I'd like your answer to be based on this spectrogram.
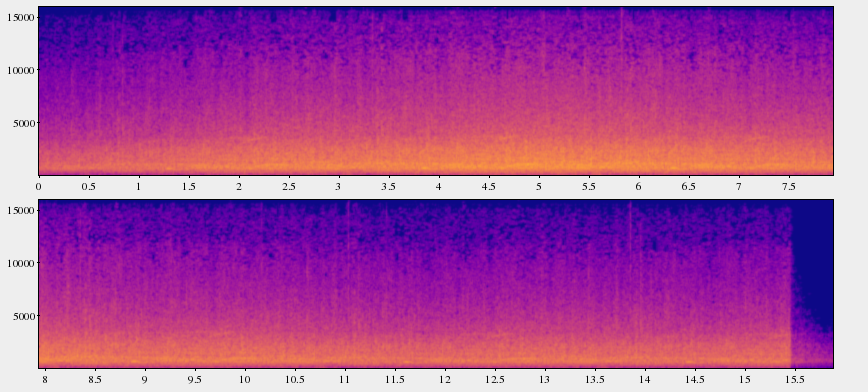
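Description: A large crowd applauding in a steady, dense wash of claps that swells toward the middle and then eases slightly, holding loud and even before cutting off abruptly at the end.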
